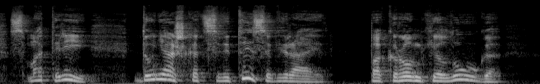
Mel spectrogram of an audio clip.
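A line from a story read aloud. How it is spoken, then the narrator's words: Agreeing exclamation. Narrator (Russian): поддержала ее Мария Штрауден, воскликнула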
